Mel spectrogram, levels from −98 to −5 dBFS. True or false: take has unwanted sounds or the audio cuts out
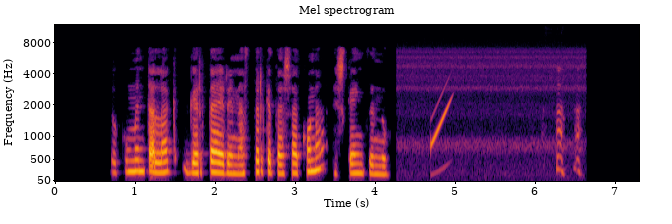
true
